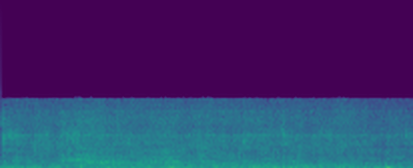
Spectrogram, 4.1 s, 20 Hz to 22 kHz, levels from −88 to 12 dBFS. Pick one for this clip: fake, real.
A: fake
